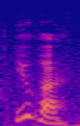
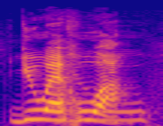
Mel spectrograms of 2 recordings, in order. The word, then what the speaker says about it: Yuehua: Also, this week, we found out that Woods is finally leaving Yuehua. How do we say this? Yuehua? – Yuehua. – Me reading in Spanish. Yuehua. – That one honestly sounds better.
